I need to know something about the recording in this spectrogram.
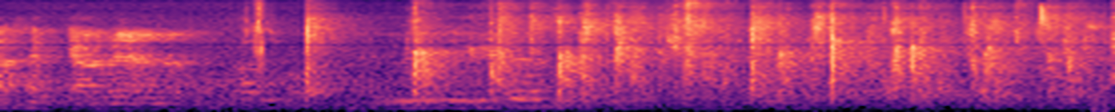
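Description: Scattered hand clapping from a small audience, irregular and starting about a second in, with people talking over it.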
